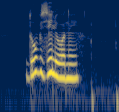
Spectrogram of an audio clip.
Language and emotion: Russian, neutral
